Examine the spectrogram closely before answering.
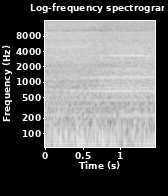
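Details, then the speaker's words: Engine idling, listened to with a metal bar: steady thin whine with faint rough hiss, loudest right at the alternator, worn alternator bearing. "you can listen with the bearings right here it sounds the worst coming from right here right on the alternator"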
